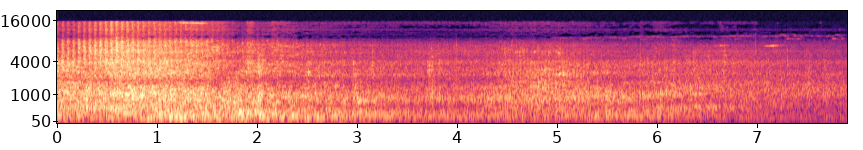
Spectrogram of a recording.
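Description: A heavy goods truck driving past on the road: its engine and tyre noise swells as it passes close about one to two seconds in, then fades steadily as it pulls away.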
